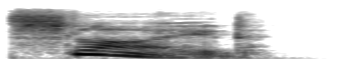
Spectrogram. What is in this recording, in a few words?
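"slide", British English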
